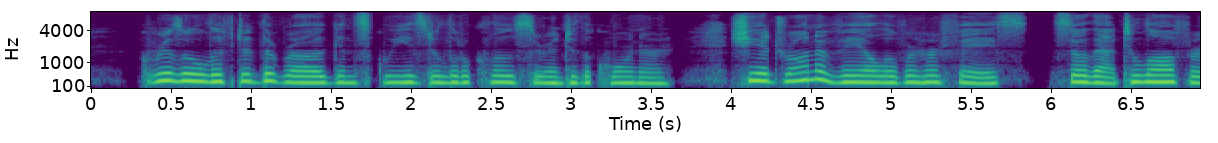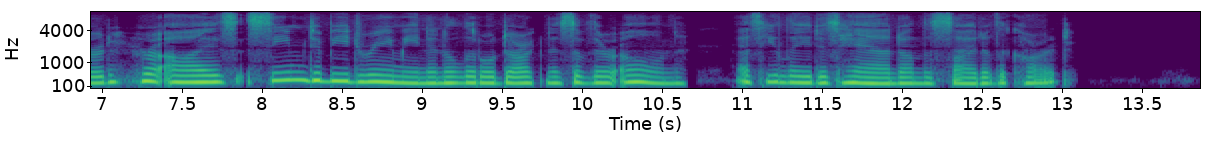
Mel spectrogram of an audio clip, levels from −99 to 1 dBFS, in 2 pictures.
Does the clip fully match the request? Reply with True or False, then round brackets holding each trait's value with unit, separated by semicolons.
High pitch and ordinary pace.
False (205 Hz; 210 wpm)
